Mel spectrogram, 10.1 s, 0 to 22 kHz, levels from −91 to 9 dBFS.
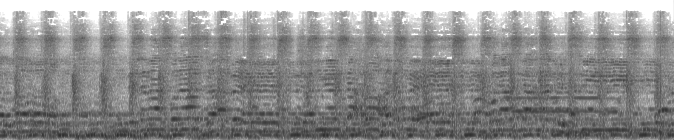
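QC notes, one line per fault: No faults heard at any point in the clip.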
